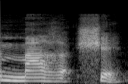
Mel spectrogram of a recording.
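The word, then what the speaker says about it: marcher: میشه در زبان فرانسوی مثل کلمه قدم زدن که میشه مغش مخش دقت بفرمایید ای که در پایان هست تلفظ نمیشه غالباً فعل‌ها هستند که به ا یا همون در واقع ایر ختم میشن و در این صورت ا تلفظ نمیشه پس میشه مغش مخش به معنی قدم زدن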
